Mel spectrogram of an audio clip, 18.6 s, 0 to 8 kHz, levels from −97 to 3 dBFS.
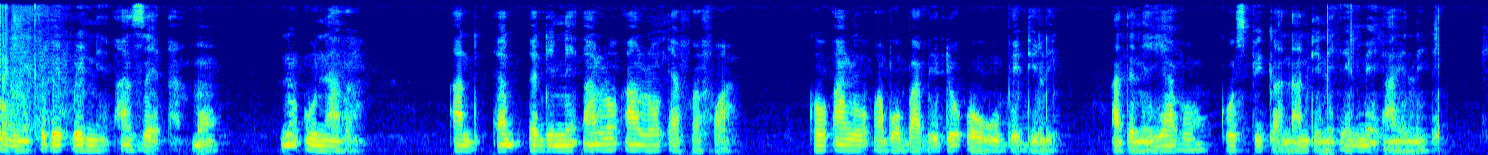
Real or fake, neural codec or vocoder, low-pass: fake; codec, 16 kHz, 4 kbps, FreqCodec, larger model; 7.2 kHz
